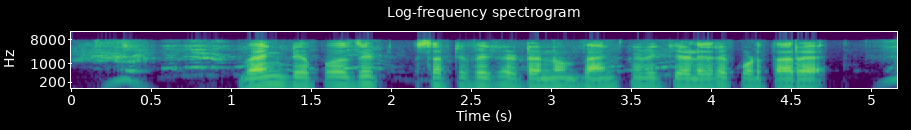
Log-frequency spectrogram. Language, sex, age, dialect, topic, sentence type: Kannada, male, 25-30, Mysore Kannada, banking, statement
